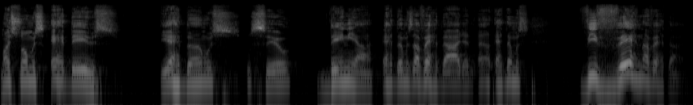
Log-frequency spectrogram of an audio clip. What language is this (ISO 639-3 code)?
por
